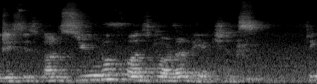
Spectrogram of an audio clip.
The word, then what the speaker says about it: pseudo: अच्छा देखो टॉपिक मैंने लिखा है स्यूडो फर्स्ट ऑर्डर, तो इसको आप पसीटो मत बोलना, एक तो इंग्लिश में हम बोलेंगे तो पिसीटो होगा ये, यहाँ पे पी साइलेंट है, तो this is called स्यूडो first order reactions.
